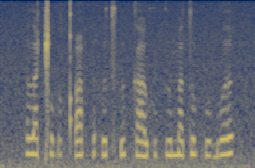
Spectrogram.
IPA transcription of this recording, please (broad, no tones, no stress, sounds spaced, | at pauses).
l a ǁ ʌ ɡʷ ə qʼ œ h ə h ɯ t͡sʼ ɯ k a xʷ e k ɯ m a t ʊ kʷ a ɡʷ ə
